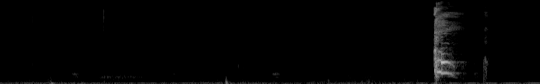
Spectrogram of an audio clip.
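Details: 13-day-old baby: quiet room, then one short, sharp burst of breath; a single sneeze.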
